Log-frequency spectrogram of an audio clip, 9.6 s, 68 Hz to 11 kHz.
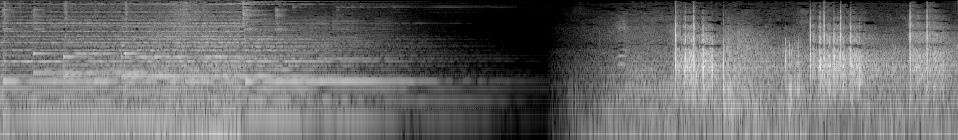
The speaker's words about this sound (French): Dès 8h30, des témoins entendent des échanges de tirs à Khartoum. Nous sommes le samedi 15 avril dans la capitale du Soudan.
